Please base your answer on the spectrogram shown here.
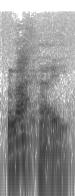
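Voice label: "Blackhay", English; place names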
